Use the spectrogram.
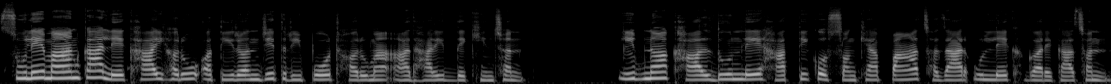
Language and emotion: Nepali, neutral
